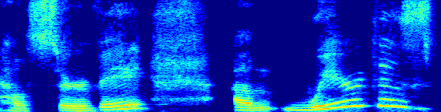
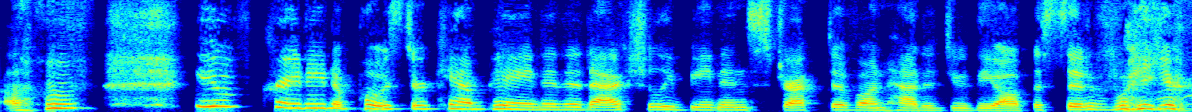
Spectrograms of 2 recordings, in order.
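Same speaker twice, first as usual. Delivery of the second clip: talking through laughter, pitched up; laughing; 4 semitones higher, 5 dB louder than usual. Real, not acted. Communications person confessing poster nightmare to guest, laughing. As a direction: let the laugh break into the words.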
